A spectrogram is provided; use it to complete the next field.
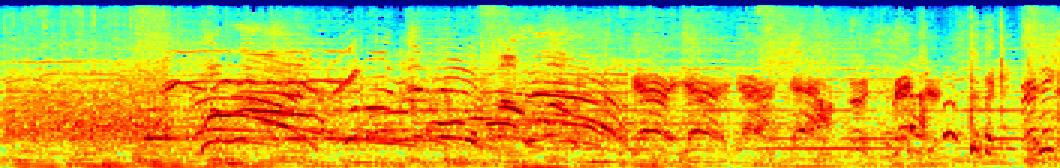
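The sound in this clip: Family members cheer at a baseball game amid a loud crowd, with whoops, high shouts and excited yelling rising and falling throughout.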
